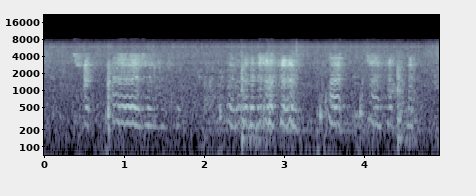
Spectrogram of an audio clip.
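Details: Female alpacas give a series of nasal, bleating calls with a wavering, harmonic tone.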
